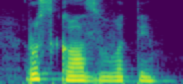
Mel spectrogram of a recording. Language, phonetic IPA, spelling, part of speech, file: Ukrainian, [rɔzˈkazʊʋɐte], розказувати, verb, Uk-розказувати.ogg
- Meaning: to tell, to narrate, to recount, to relate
